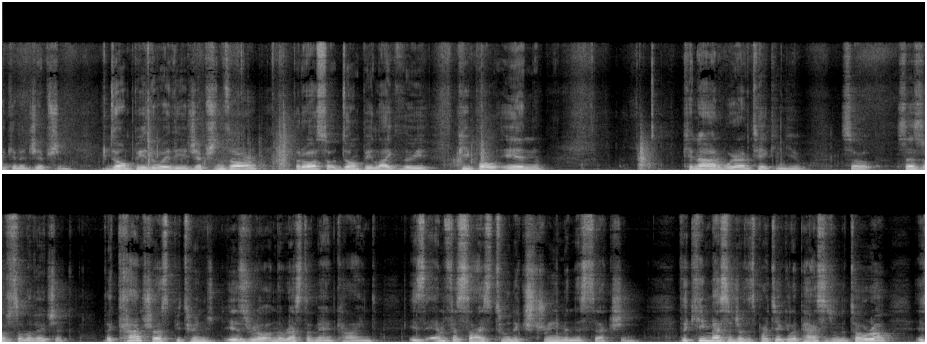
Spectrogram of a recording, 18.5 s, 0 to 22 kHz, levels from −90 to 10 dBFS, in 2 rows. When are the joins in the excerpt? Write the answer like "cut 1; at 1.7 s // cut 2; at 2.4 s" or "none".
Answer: none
